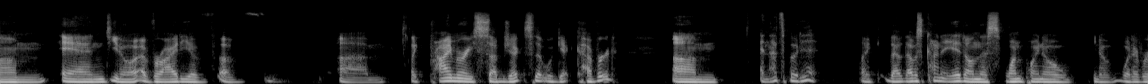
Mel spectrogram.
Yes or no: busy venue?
no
